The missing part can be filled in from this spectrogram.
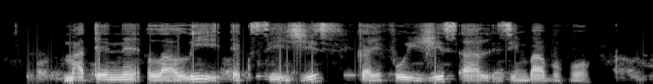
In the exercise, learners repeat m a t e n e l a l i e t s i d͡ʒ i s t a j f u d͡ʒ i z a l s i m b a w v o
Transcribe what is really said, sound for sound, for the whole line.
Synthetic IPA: m a t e n e l a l i e k s i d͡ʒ i s k a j f u d͡ʒ i s a l z i m b a b v o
